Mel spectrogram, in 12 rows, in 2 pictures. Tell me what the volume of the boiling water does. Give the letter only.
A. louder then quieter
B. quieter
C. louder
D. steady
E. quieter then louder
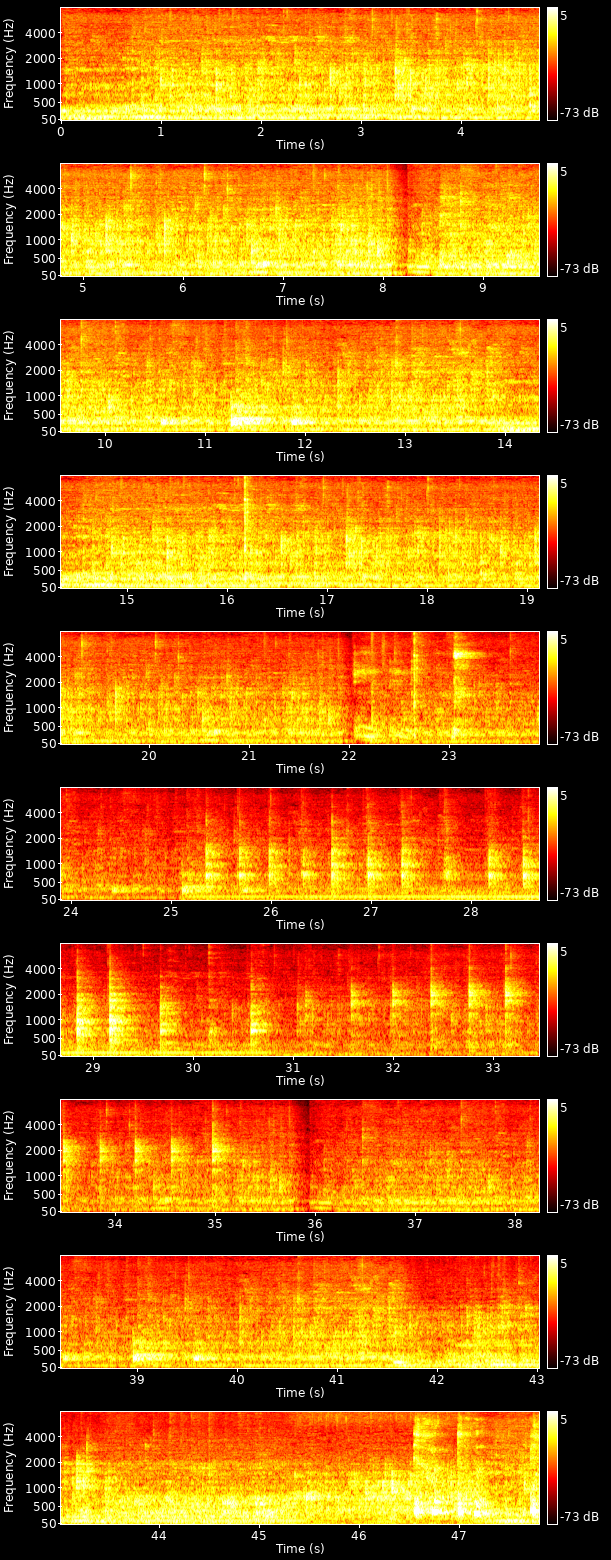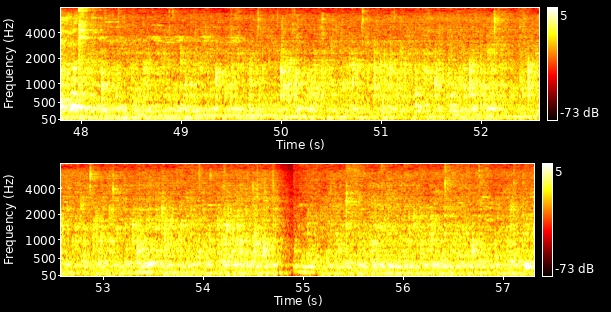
E.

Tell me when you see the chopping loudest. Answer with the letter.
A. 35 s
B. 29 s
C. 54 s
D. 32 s
B.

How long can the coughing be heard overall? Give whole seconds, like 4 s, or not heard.
4 s.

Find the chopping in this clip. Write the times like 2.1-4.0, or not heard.
25.1-35.1.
